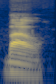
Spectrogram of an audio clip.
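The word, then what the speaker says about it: bough: guess no wow I'm told by Google it's pronounced bow okay yeah yeah Google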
